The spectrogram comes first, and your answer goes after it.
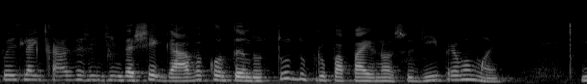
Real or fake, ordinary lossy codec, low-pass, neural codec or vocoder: real; none; 7.2 kHz; none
